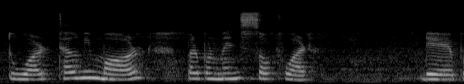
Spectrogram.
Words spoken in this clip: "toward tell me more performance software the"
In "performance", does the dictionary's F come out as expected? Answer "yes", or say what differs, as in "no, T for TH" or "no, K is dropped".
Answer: no, P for F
